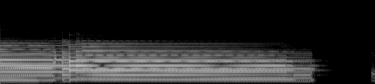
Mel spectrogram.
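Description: Steinberger Synapse electric guitar played through its piezo pickup, selected via the blend switch: a chord rings bright and sustained for about three seconds, then is cut off, leaving a short silence.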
